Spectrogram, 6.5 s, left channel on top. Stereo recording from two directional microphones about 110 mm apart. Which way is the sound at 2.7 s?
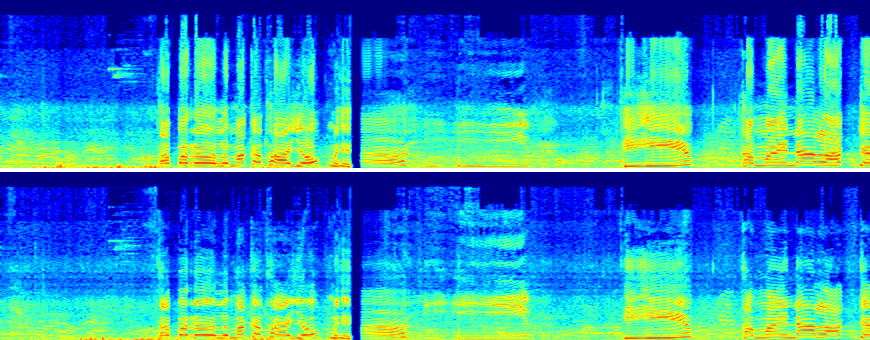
30° left (ahead or behind).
